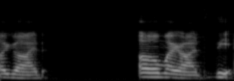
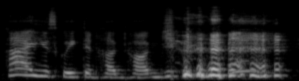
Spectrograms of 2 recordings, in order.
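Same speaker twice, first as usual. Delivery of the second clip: slow; 3 semitones higher, 6 dB louder, much slower than usual. Shown as a demonstration. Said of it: "why was that so hard to say?".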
